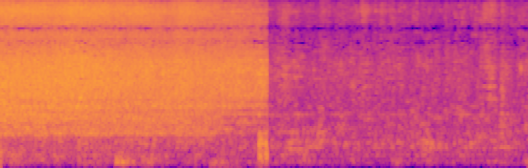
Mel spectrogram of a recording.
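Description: Water poured onto roasted spice paste in a hot pan for shev bhaji curry gives a loud, steady steaming hiss for about three seconds, then cuts off sharply to a faint simmer.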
